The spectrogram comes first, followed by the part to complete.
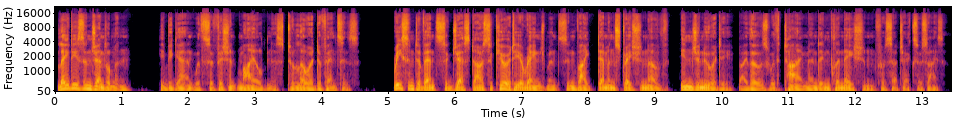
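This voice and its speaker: A man voicing a mild, shrewd police inspector in a mystery story, formal and quietly ironic. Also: very deep voice, sing-song, moderate pace, no echo, studio quality, heavily acted. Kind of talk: storybook mystery character dialogue.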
